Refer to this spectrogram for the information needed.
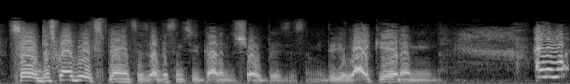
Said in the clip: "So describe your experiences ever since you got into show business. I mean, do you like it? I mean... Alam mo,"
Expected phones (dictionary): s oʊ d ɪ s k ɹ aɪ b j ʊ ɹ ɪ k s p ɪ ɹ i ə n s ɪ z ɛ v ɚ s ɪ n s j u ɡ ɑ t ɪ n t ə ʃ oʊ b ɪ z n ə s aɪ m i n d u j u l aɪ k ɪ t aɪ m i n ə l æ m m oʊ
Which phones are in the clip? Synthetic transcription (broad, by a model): s oʊ d ɪ s k ɹ aɪ b j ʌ ɹ ɪ k s p ɪ ɹ i ə n s ɪ z ɛ v ɚ s ɪ n s j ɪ ɡ ɑ t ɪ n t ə ʃ oʊ b ɪ z n ə s aɪ m i n d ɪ j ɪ l aɪ k ɪ t aɪ m i n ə ɪ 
